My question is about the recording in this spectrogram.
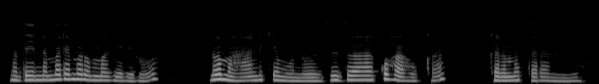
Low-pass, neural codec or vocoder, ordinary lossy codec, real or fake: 9.9 kHz; none; none; real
